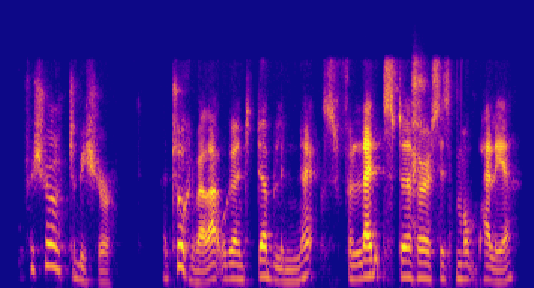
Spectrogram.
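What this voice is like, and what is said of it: Put-on Dublin Irish accent. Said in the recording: “Is that a Dublin accent, was it? ... Yeah, definitely.”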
